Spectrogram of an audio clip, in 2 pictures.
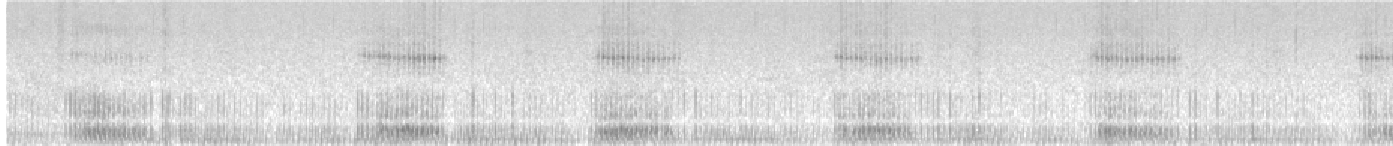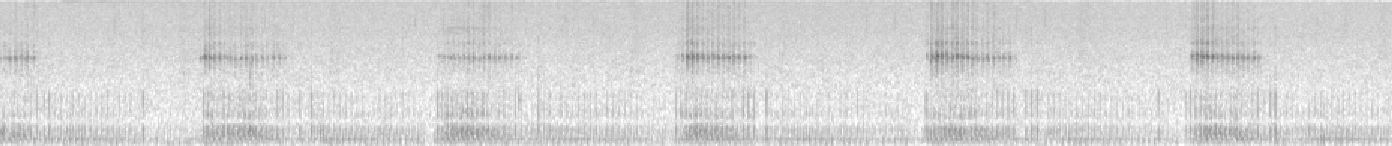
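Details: Domestic cat purring quietly and steadily indoors, the low rumble swelling with each breath roughly every one and a half seconds, a faint higher hum accompanying each inhale.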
